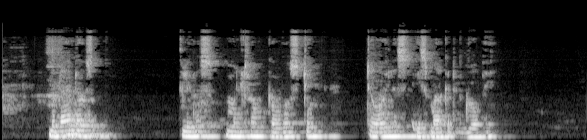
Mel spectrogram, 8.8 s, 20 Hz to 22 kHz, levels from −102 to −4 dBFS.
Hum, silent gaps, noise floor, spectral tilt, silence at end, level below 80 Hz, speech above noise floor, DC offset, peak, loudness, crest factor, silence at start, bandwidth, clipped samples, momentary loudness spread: none; none; -73 dBFS; -6.5 dB/octave; 1.35 s; -50 dBFS; 61 dB; under 0.1%; -2 dBFS; -14 LUFS; 12 dB; 0.7 s; 9.2 kHz; under 0.1%; 13 LU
